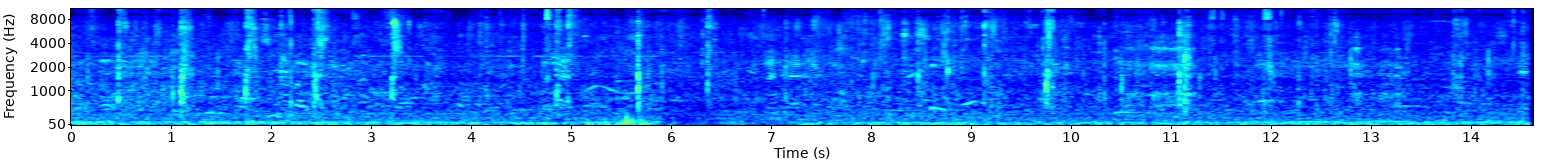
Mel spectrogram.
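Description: Outdoor street ambience: people talking in the background and footsteps over a steady low rumble, with one brief thump about halfway through.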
